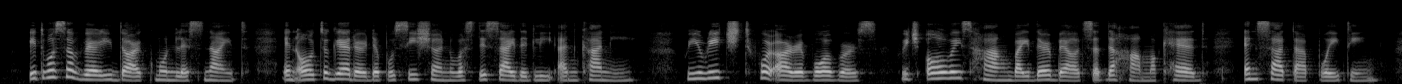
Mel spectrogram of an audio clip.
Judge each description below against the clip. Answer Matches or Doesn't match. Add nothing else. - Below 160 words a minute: Matches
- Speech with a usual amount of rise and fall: Matches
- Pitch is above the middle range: Matches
